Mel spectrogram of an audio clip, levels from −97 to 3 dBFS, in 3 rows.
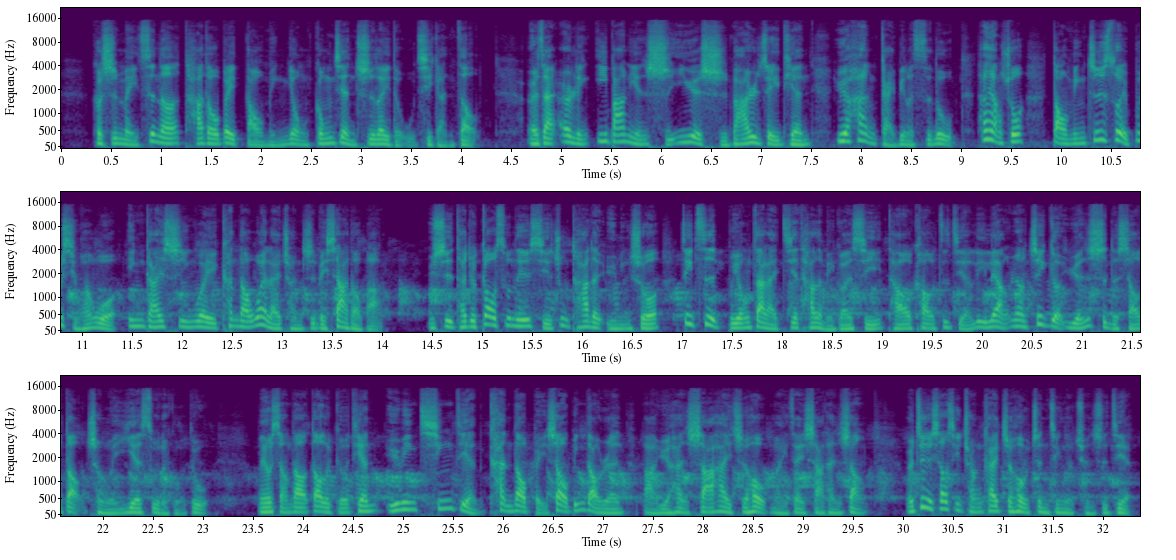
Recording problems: echo of what is said; noticeable; from 11 s on; 310 ms later, 15 dB below the speech

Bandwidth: 15 kHz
